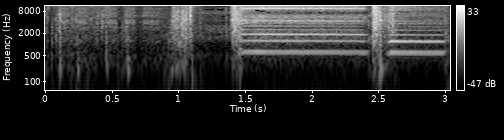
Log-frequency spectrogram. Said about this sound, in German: Ah. ah. Meiner geht nicht. Da musst du doppelt. Ich habe zwei Luftrüssel mitgebracht, um die angespannte Grundsituation im Land etwas aufzulockern.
